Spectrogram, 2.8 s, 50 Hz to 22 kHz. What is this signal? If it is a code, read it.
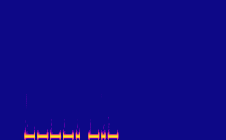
Morse code, heard as a keyed tone, about 32 wpm, 700 Hz. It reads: 9K
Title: Single-Letter Single-Number 30wpm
